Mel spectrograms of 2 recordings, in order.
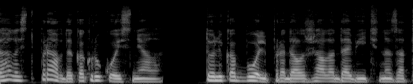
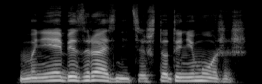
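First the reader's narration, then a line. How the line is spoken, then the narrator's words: Growling. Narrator (Russian): прорычал он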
